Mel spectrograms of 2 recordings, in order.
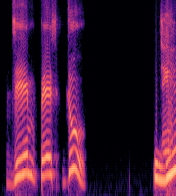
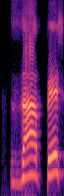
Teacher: জিমটা হলো জিহ্বার মাঝখানটা উপরের তালু আর যা হচ্ছে সিনের মত করে সিন যা একই জায়গা থেকে অর্থাৎ জিহবার আগাটা নিচের দাঁতের পেট এবং আগার সাথে লাগিয়ে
